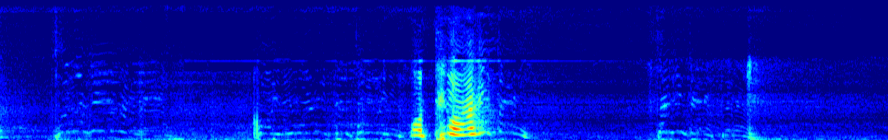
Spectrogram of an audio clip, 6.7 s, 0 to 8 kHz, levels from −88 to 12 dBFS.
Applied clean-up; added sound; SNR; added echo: neural mask model DeepFilterNet 3.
